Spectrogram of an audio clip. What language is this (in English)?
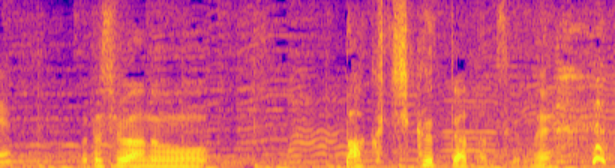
Japanese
